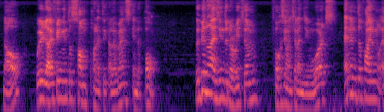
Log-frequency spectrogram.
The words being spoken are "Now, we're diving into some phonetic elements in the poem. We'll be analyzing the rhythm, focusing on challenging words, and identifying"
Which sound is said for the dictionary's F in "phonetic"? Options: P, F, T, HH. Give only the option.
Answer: P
